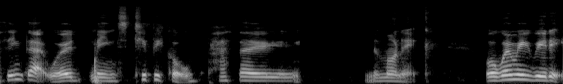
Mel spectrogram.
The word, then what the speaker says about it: pathognomonic: I think it's a silent G like gnome. Yeah. Thank you, Batty. Pathognomonic.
